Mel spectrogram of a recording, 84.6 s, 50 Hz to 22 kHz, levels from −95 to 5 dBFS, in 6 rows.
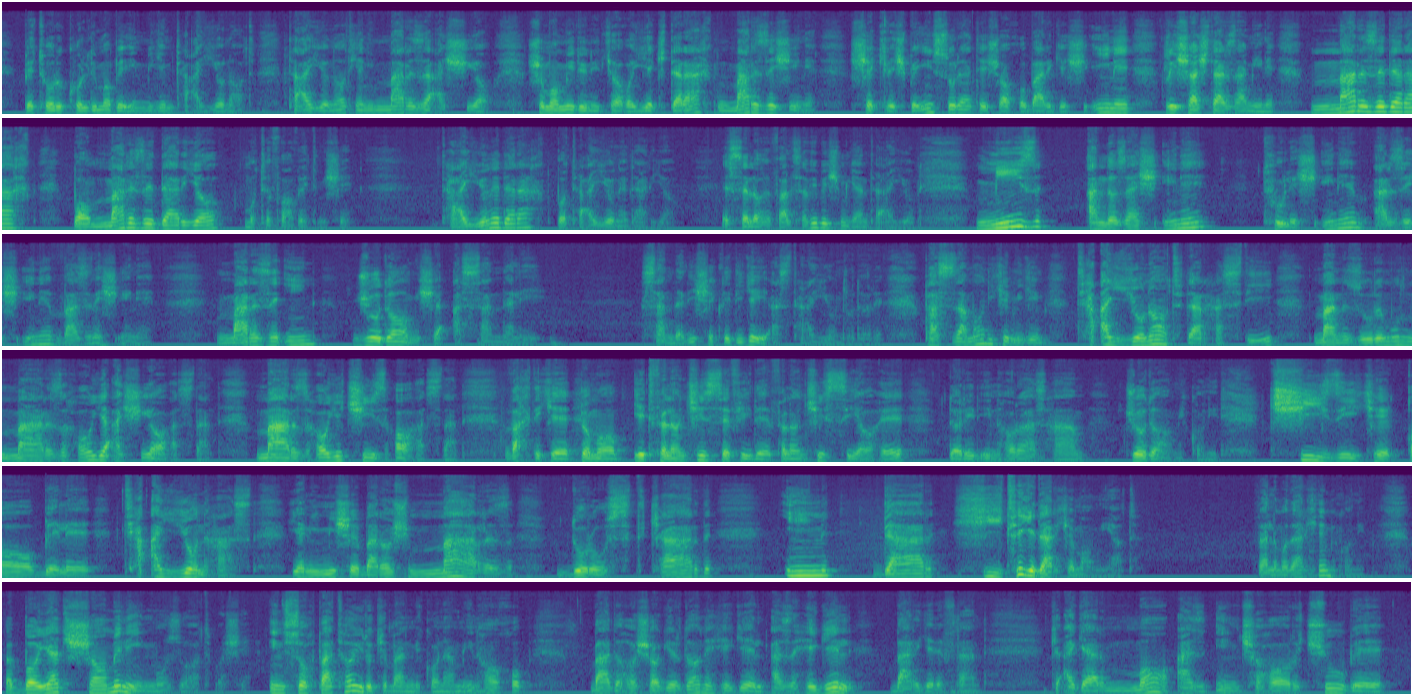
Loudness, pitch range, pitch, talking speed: -26 LUFS, 100-125 Hz, 120 Hz, 105 wpm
